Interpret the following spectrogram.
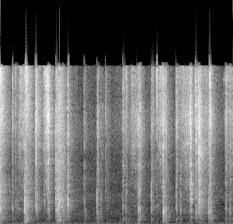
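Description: A deck of oracle cards being shuffled overhand in the hands: an irregular run of sharp card clicks and snaps, several a second.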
